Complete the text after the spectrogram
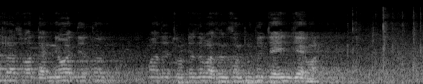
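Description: A man speaks into a microphone to a crowd, heard through loudspeakers in a large echoing hall.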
